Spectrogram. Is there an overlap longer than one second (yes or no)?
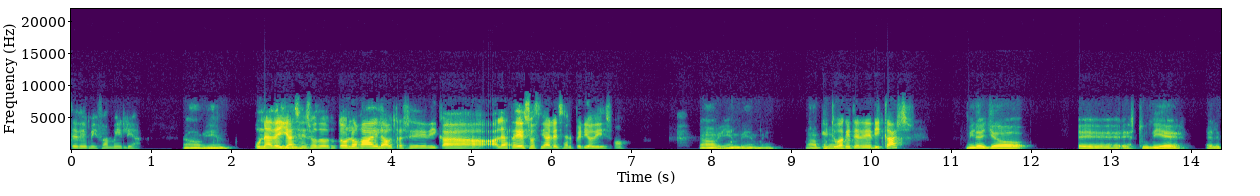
no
